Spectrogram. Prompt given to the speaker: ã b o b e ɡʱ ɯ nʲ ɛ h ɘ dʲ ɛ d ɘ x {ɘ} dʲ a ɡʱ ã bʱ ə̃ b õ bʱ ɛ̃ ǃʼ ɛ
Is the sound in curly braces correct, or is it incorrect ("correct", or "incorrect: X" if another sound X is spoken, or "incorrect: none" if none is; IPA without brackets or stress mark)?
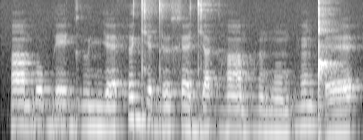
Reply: incorrect: ɛ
